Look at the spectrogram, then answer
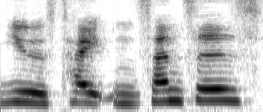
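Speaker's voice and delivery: plain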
